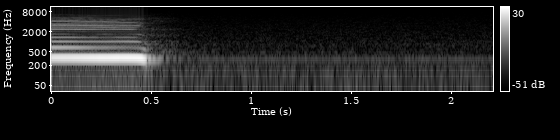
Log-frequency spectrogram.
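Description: A single loud, steady note of unchanging pitch, held for about half a second at the start and then cut off.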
